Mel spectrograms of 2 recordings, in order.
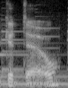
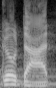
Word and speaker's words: Godot: so wait, it's pronounced Godot. Yeah. Yes. Yeah. It's not Godot.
